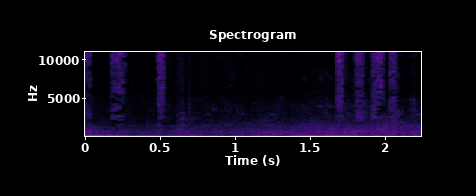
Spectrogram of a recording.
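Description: A low rumble, like a passing vehicle, is loudest at the start and fades away. Short bursts of rapid rattling clicks come once near the start and again near the end.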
